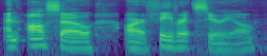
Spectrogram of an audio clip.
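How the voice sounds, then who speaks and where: A man's voice: fairly low pitch, lively intonation, a little slow, pushed and bright. A man from New York with a New York accent, an a cappella singer introducing a workshop in a casual way. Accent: New York American.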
